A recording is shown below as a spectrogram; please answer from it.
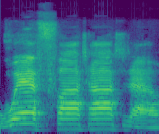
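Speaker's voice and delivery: slow put-on Boston accent, words drawn out. Speaker retells quoting Romeo and Juliet, Boston accent quote. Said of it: "quoting Romeo and Juliet in a Boston accent".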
